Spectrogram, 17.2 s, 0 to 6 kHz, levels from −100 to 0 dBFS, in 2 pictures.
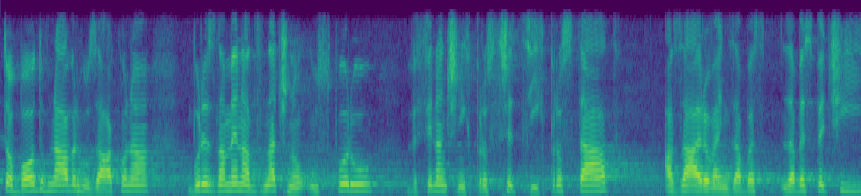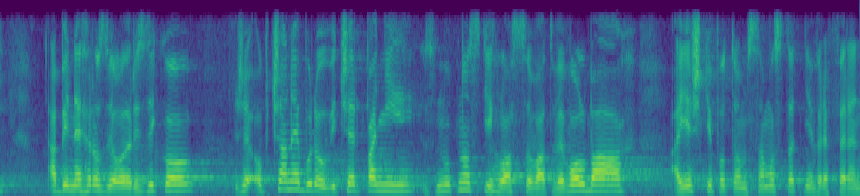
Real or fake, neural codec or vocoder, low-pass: real; none; 5.4 kHz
